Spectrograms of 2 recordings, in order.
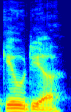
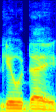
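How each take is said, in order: First: The name ends with a 'dee-uh' sound. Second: The name ends with a 'day' sound. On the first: The speaker calls it wrong. "because people say Gildia" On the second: The speaker calls it right. "it's pronounced the same as O'Shea"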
